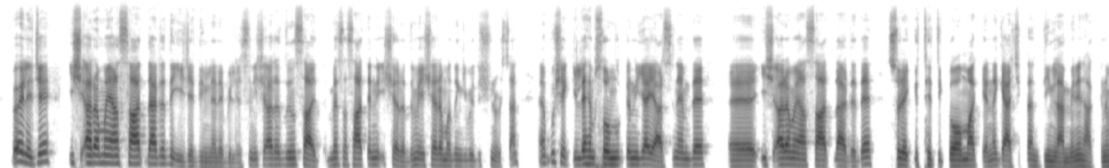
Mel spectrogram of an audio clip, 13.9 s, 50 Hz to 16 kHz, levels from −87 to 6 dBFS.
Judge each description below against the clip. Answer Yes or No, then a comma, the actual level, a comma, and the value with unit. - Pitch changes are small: No, average, 3.3 semitones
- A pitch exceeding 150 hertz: No, low, 125 Hz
